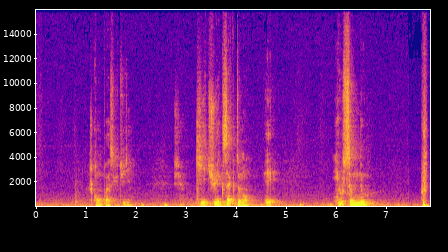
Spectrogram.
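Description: A young man answers calmly, close by.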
